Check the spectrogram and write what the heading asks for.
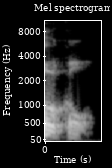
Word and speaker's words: Hochul: Hochul. – Hochul. Yeah. – Okay. – Like yokel. It rhymes with yokel.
